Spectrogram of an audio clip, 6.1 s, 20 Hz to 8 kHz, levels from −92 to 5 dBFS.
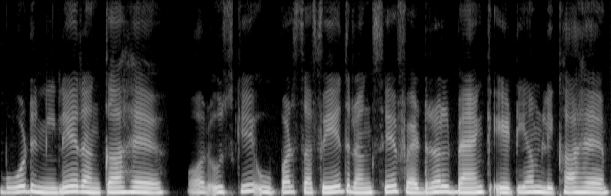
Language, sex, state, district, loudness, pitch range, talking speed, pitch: Hindi, female, Chhattisgarh, Kabirdham, -12 LUFS, 190-210 Hz, 155 wpm, 195 Hz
